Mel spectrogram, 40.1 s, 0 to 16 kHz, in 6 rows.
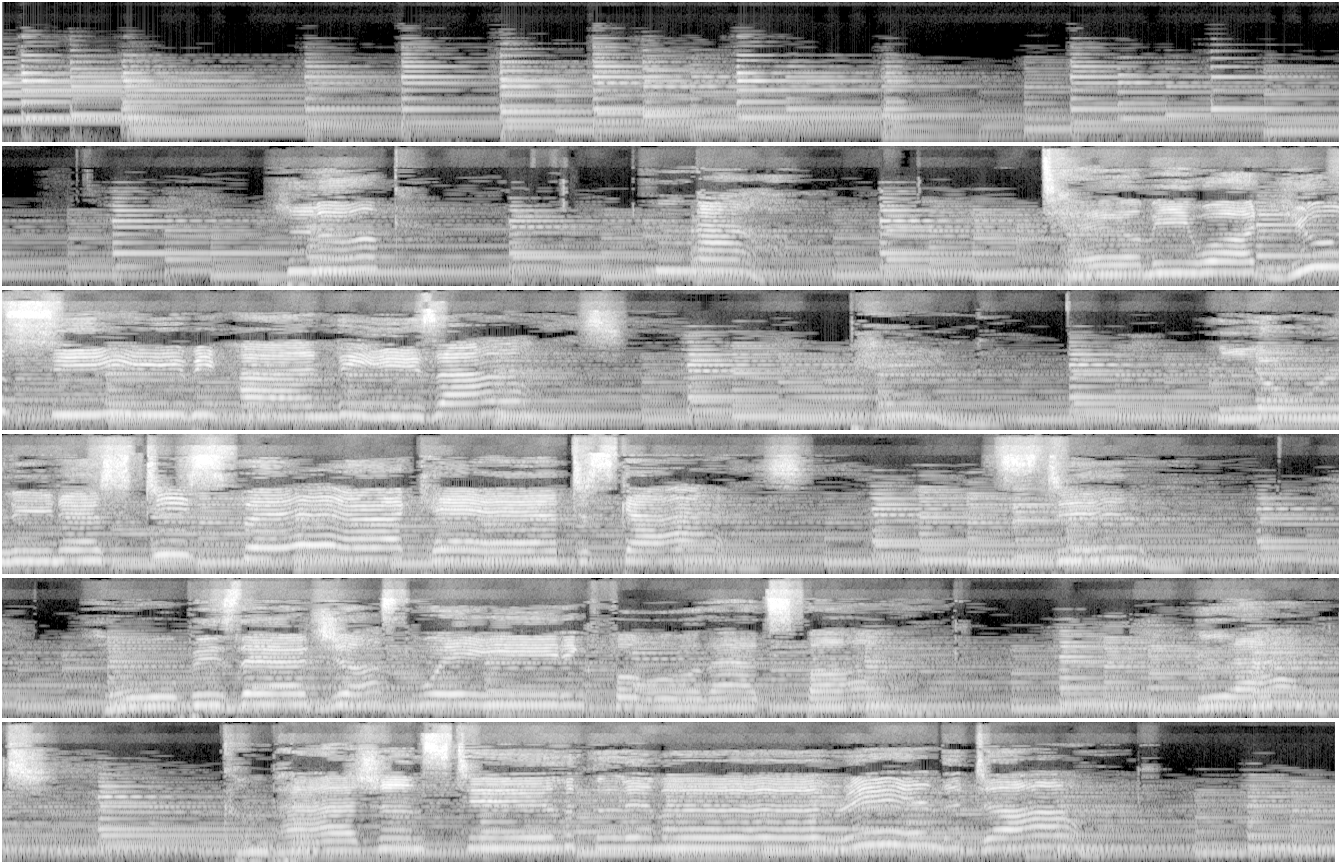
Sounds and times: Tender music: 0:00.0 - 0:40.0.

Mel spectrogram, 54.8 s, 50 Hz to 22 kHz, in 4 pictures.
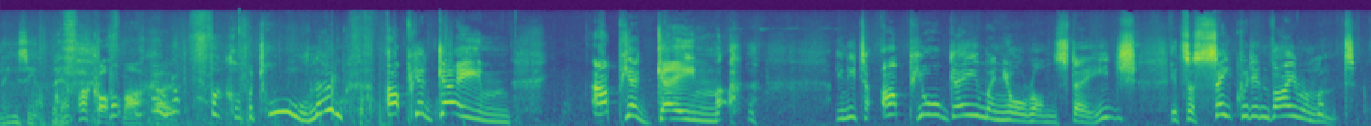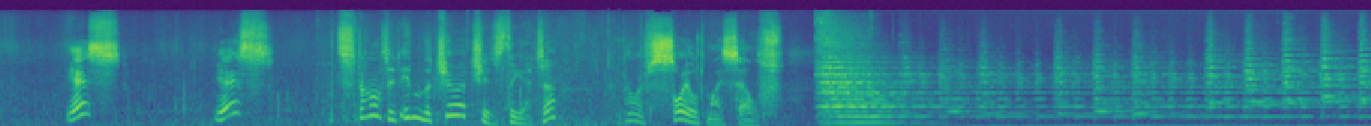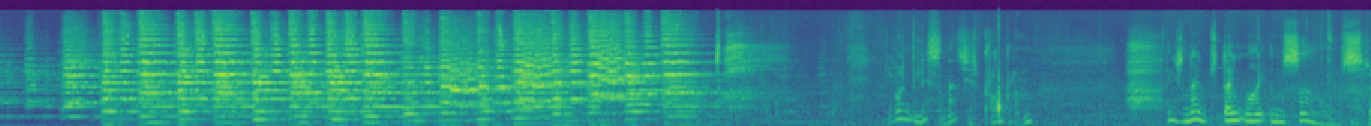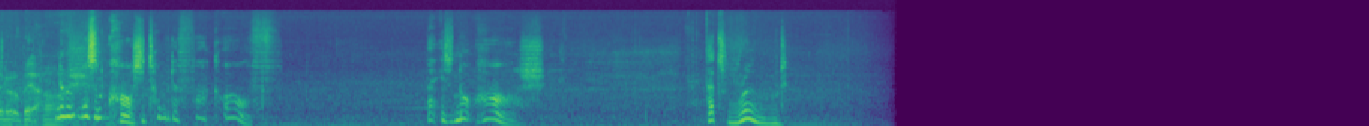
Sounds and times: Speech: 0:00.0 - 0:05.2, 0:05.9 - 0:07.5, 0:08.4 - 0:13.6, 0:14.4 - 0:15.0, 0:17.1 - 0:19.3, 0:19.9 - 0:21.6, 0:36.3 - 0:37.8, 0:39.1 - 0:43.9, 0:45.4 - 0:46.6, 0:48.2 - 0:49.0.

